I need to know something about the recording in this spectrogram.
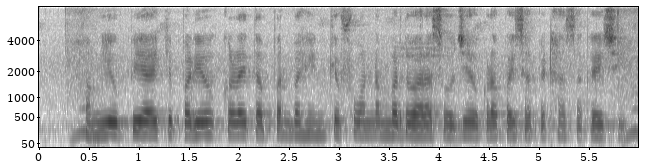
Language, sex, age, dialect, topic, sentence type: Magahi, male, 18-24, Western, banking, statement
